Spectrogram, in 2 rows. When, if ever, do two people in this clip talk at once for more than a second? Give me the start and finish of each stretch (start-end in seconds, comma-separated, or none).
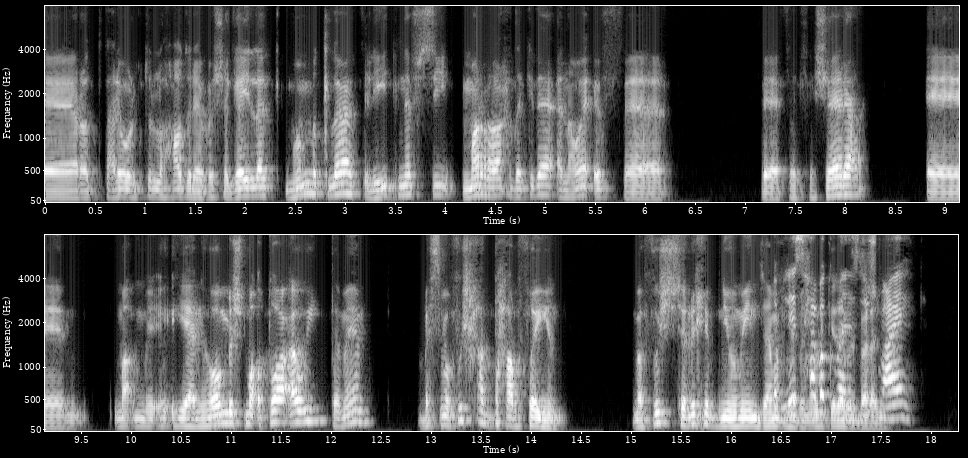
16.4-17.6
